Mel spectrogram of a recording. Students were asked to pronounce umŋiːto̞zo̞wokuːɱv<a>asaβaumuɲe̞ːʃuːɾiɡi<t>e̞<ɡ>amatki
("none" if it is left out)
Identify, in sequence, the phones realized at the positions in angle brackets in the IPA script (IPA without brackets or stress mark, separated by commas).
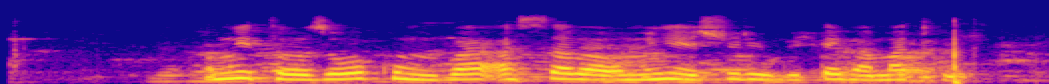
a, t, ɡ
